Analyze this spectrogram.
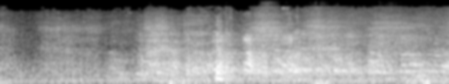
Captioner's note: laughter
